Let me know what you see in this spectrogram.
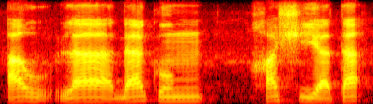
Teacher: خا کو حلق سے ادا کریں گے۔ شین حرف شجریہ ہے، اس کی ادائیگی کے وقت زبان منہ پورے کے اندر آواز پھیل جائے۔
